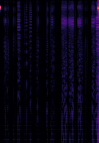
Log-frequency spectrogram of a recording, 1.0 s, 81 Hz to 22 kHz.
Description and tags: borderline hearing
HURTFUL TO SOME EARS! The sound created was made by a small 1 second beeping sound sound effect. The frequency was increased to 16,000 Hz and set to a wave amplitude of 0.01! This sound was tested on a group of ten subjects between the ages of 15-40 and was only heard by 3 of them. They were all under the age of 18. When played around small household dogs and cats it seems to get their attention but not send them running. Probably a good bet for a ringtone that you don't want your teachers to hear. Is being used in my companies new upcoming movie inspired by David Lynchs' "Eraser Head" to make our audience mad and make us unforgettable by them.
beep, borderline, frequency, high, hurtful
